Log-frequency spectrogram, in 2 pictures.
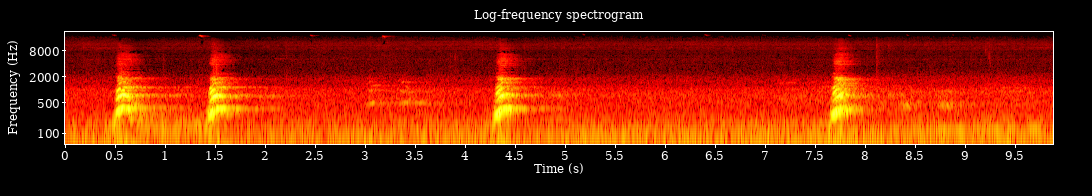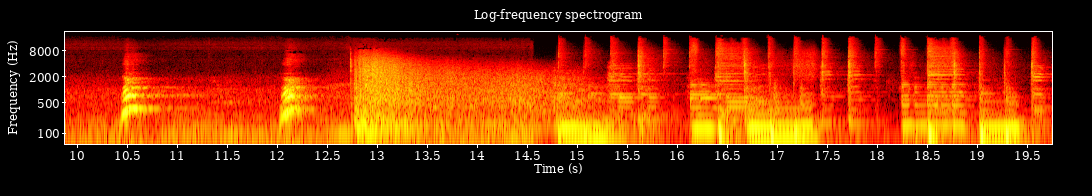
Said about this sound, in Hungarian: Ugat a kutya, hallod? Nem a miénk.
